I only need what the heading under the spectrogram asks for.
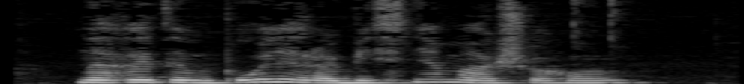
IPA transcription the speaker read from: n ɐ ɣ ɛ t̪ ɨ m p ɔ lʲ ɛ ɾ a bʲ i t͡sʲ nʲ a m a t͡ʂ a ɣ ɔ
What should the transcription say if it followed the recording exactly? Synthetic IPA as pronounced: n ɐ ɣ ɛ t̪ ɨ m p ɔ lʲ ɛ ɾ a bʲ i t͡sʲ nʲ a m a t͡ʂ a ɣ ɔ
